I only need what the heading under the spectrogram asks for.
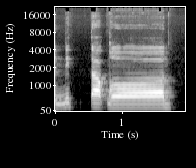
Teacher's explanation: تا کے اوپر سختی کریں گے، نون کو تا کے ساتھ ملائیں گے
